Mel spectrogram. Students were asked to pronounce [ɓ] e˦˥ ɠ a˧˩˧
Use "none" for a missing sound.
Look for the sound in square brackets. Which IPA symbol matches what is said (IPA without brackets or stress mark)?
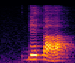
ɠ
